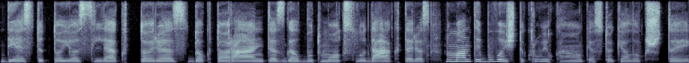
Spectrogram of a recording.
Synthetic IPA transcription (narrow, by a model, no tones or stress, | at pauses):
d̪ʲeːsʲt̪ʲɪt̪oːjoːslʲækt̪oːɾʲesd̪oːkt̪oːɾɐnʲt̪ʲeːsɡɐlˠbuːt̪moːkslˠʊd̪ɑːkt̪ɐɾʲɛsnʊmɐnt̪ɐɪbʊʋoːɪʃt̪ʲɪkɾuːjʊkɐʊkʲɛst̪oːkʲiɛlˠɐkʃt̪ɐɪ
